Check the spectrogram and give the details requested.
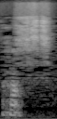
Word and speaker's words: rend: The third one doesn't have an S at the end, but it's also pronounced rend.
